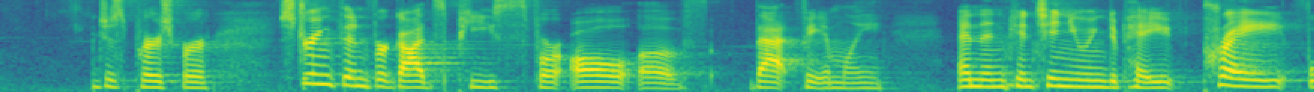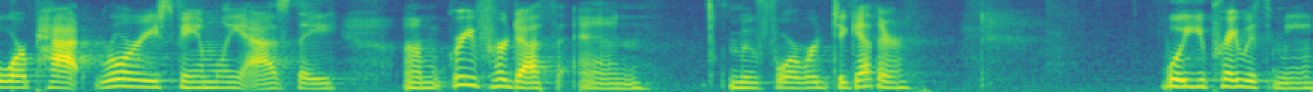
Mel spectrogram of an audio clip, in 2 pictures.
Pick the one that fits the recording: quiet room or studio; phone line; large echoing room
large echoing room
